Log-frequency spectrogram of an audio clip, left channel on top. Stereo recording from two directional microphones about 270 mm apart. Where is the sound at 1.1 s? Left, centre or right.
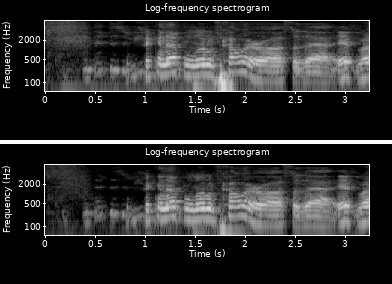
Right.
